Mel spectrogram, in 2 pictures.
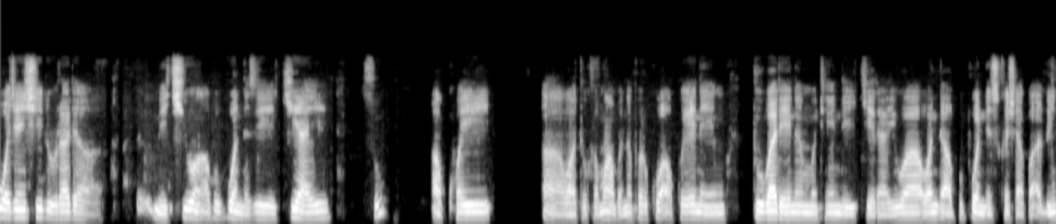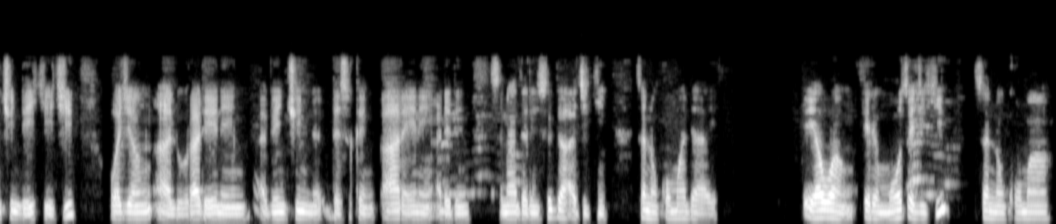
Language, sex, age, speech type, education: Hausa, male, 30-45, spontaneous, tertiary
